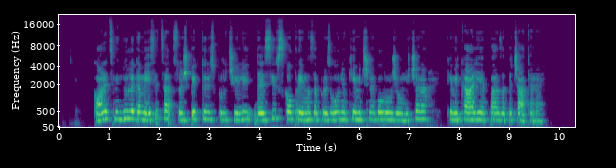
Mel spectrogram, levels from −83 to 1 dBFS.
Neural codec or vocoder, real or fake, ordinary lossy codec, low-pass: vocoder, 44.1 kHz, 128 mel bands every 512 samples, BigVGAN v2; fake; none; 19.8 kHz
